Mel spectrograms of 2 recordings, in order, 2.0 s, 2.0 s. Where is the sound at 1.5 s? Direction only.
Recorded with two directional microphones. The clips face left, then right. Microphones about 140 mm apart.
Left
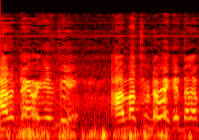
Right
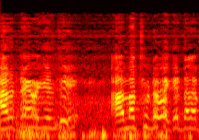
20° right (ahead or behind).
